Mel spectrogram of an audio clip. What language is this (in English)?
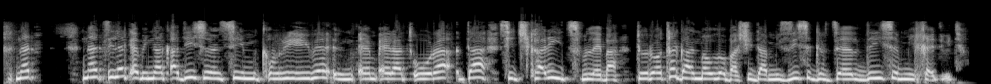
Georgian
